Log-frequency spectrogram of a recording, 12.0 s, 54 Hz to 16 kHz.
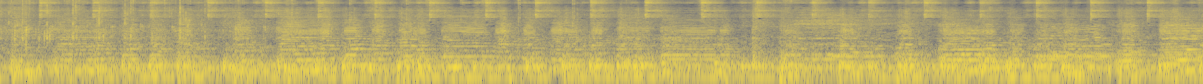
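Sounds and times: concert band playing: 0:00.0 - 0:12.0
percussion beat: 0:00.0 - 0:12.0.

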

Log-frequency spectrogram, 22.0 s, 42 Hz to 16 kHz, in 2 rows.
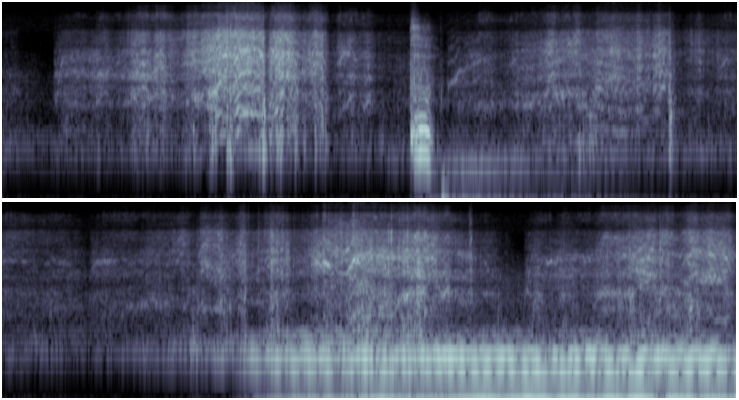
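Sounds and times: rc truck motor whining: 0:00.0 - 0:22.0
loud steady low rumble: 0:06.2 - 0:10.4, 0:14.7 - 0:22.0.

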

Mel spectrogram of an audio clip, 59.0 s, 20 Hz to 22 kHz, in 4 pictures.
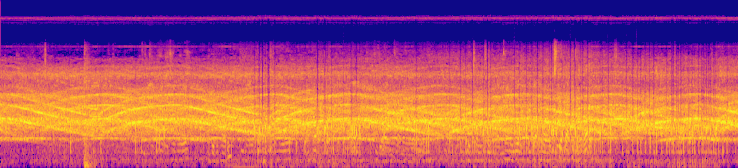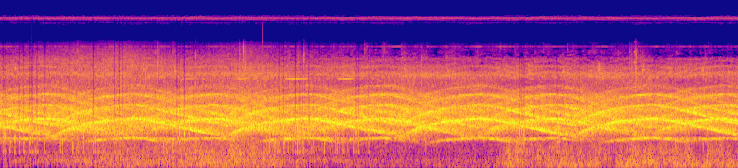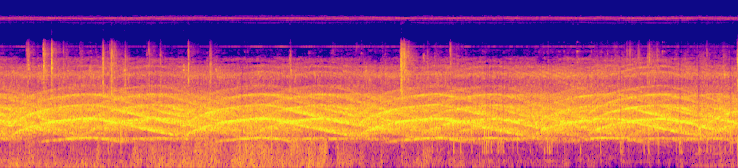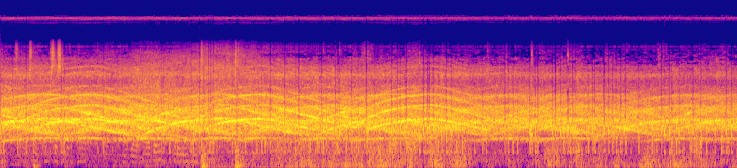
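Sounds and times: emergency sirens wailing: 0:00.0 - 0:59.0
low rumble of vehicles: 0:00.0 - 0:59.0.

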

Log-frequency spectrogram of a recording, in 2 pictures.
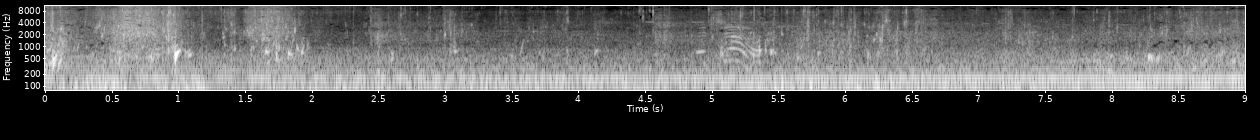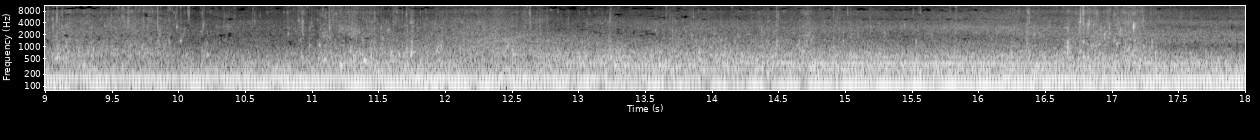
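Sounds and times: boat engine humming: 0:00.0 - 0:18.0
water and wind noise: 0:00.0 - 0:18.0.

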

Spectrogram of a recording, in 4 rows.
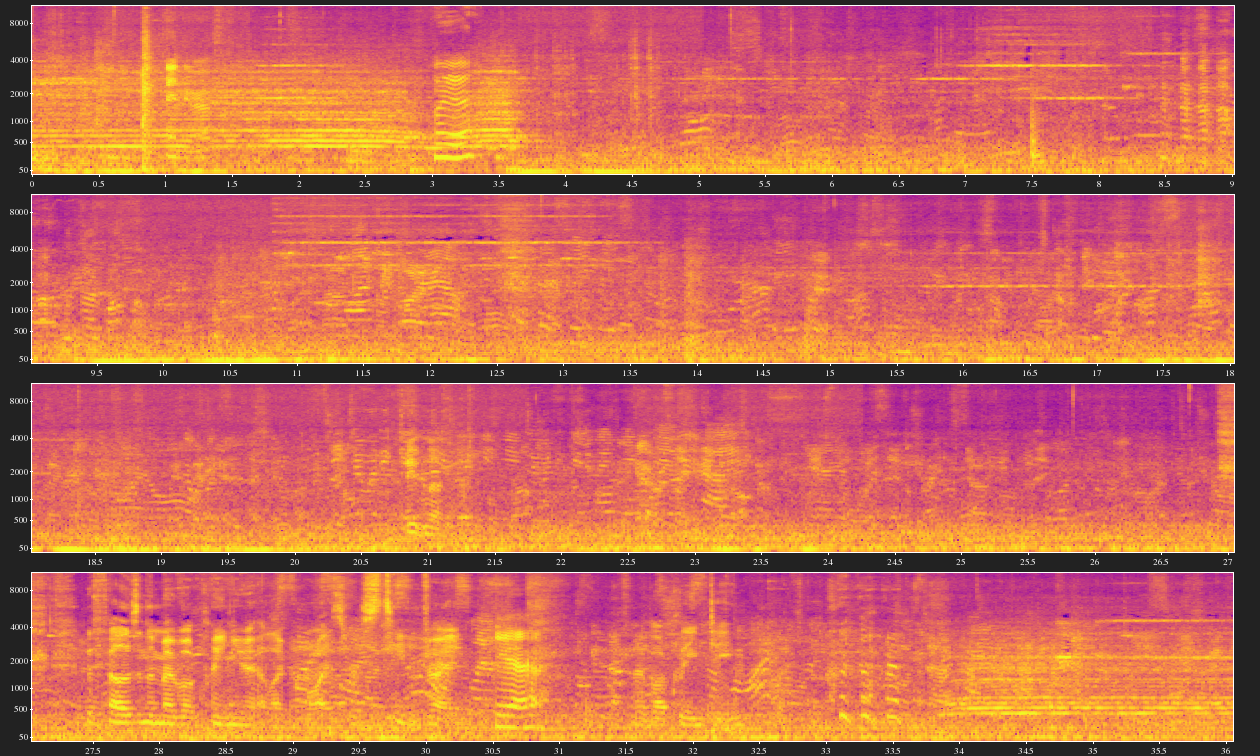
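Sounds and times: train carriage rumbling on track: 0:00.0 - 0:36.0
faint high-pitched squeals: 0:05.0 - 0:08.8, 0:10.7 - 0:13.8, 0:15.6 - 0:18.2, 0:34.5 - 0:36.0.

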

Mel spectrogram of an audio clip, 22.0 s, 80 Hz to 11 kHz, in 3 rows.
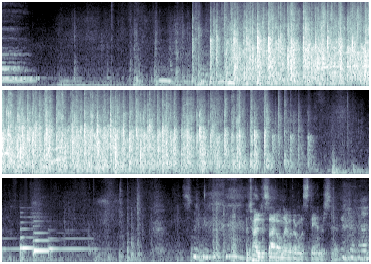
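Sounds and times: audience applauding: 0:03.7 - 0:13.7.

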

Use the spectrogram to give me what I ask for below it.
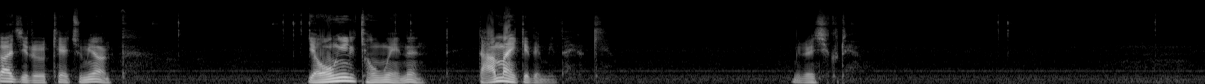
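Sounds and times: faint computer mouse clicks: 0:10.0 - 0:10.2.

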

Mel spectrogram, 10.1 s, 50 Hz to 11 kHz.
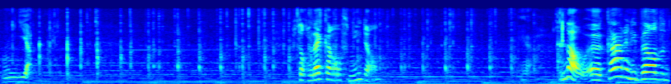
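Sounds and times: teaspoon clinking against glass: 0:00.2 - 0:08.6.

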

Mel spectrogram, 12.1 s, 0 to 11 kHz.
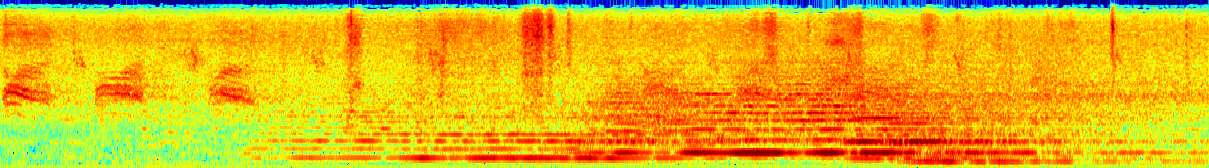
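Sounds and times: crow cawing: 0:00.0 - 0:01.5, 0:02.1 - 0:02.6
low drone with overtones: 0:02.2 - 0:12.0.

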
